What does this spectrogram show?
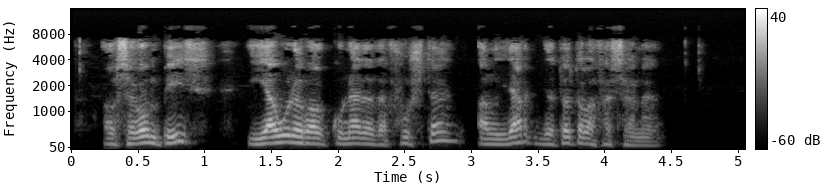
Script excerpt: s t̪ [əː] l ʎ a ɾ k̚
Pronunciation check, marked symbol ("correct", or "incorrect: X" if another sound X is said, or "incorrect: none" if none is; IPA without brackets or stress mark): correct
